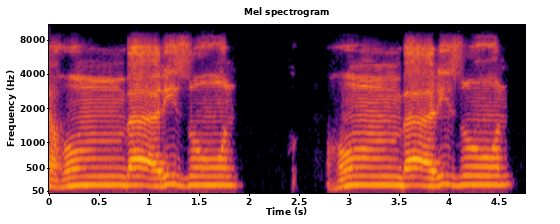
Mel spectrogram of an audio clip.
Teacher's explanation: جی یہ میم ساکن کا دوسرا حکم جو بیان کیا وہ میم ساکن کا پہلا حکم ہے ادغام، دوسرا ہے اخفا، یعنی اگر میم ساکن کے بعد حرف با آتا ہے تو اخفا ہوگا میم ساکن میں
